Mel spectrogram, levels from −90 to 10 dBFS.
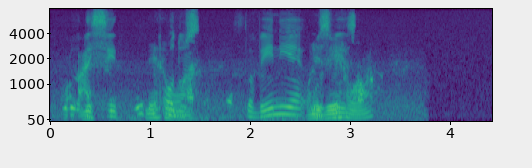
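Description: Speech suppressed in double talk from 0.0 to 1.07 s, 1.51 to 2.02 s and 3.04 to 3.56 s: the speech dips sharply, by about 20 to 25 dB at its deepest. The likely cause is an echo canceller that couldn't tell its own talker from loudspeaker echo while both sides spoke, so it turned everything down.

Echo leak from 0.5 to 0.99 s, 1.37 to 1.94 s, 3.01 to 3.05 s and 3.37 to 3.8 s: a copy of the speech returns 391 ms late. It is faint in the first and last stretches, stronger in the brief one near 3.0 s, and nearly as loud as the speech itself around 1.4 to 1.9 s. This likely comes from a loudspeaker on one end whose echo canceller failed to remove what its microphone picked up.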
